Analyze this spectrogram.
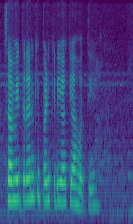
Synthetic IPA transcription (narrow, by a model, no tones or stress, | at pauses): sɐmɪt̪ɾənkipɐɽkɽijakjaɦoːt̪iɦɛː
